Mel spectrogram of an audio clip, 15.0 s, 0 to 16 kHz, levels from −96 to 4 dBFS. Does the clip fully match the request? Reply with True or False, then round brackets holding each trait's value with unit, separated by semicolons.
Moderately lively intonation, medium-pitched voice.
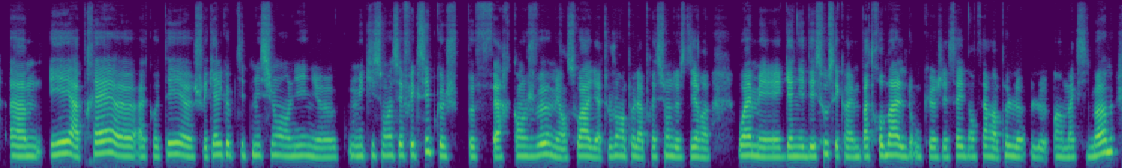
False (2.2 semitones; 180 Hz)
